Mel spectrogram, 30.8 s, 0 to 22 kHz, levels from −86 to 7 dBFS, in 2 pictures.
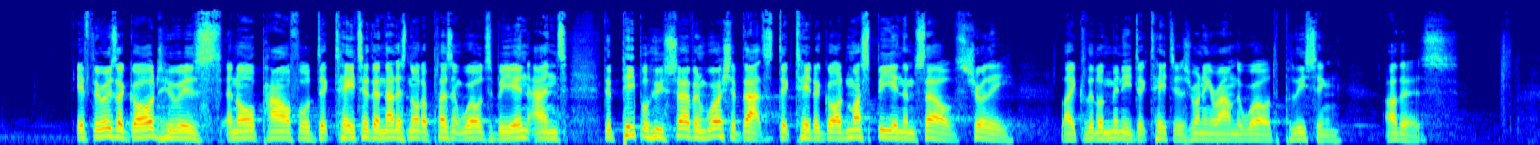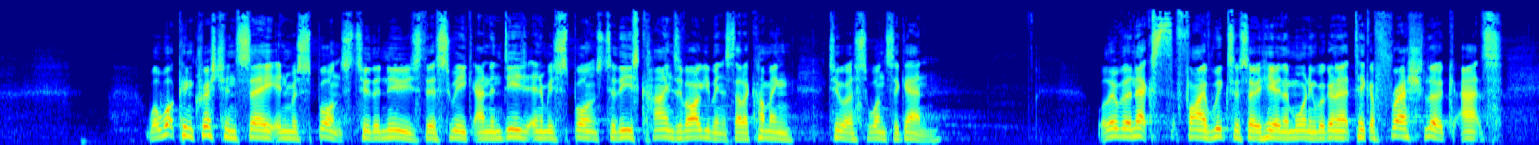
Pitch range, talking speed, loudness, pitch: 130-160 Hz, 185 wpm, -26 LUFS, 145 Hz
